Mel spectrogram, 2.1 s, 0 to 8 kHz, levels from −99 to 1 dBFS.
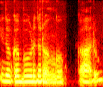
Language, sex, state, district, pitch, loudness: Telugu, male, Andhra Pradesh, Guntur, 195 Hz, -13 LUFS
